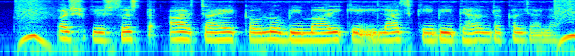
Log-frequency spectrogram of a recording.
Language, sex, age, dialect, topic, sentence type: Bhojpuri, female, 18-24, Northern, agriculture, statement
